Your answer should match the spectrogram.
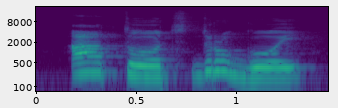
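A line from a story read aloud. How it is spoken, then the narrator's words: Plain. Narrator (Russian): спросила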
